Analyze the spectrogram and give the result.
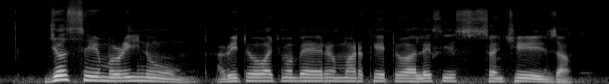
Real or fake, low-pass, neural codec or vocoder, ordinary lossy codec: fake; none; codec, 44.1 kHz, 7.8 kbps, DAC; none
